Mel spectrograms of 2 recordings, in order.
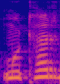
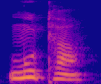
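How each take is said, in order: First: मुठर with the final R sounded; R pronounced at the end of मुठर; learner's mispronunciation. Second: मुठा ending in an open "aa", no R; vowel ending on मुठा; final R as A. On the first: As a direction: say मुठर ending on a hard R. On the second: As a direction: say मुठा with the last R turned to "ah". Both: Shown as a demonstration. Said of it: "इसको मुठर नहीं पढ़ना".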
